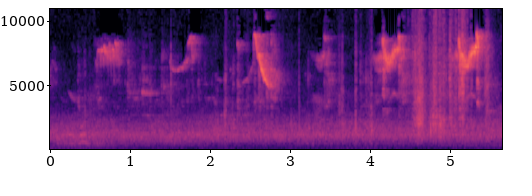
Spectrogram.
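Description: Birds chirping: short, high chirps now and then and one quick falling whistle, over a steady background rush of outdoor noise, with a few faint clicks near the end.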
